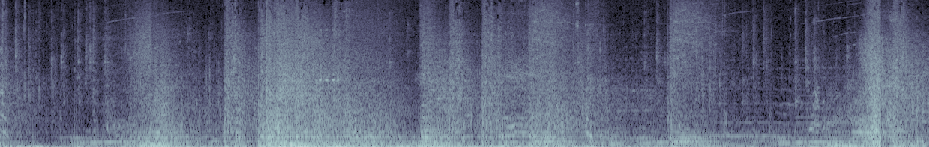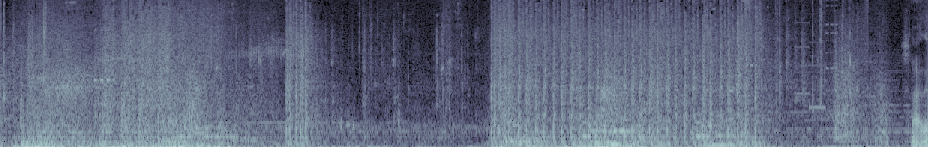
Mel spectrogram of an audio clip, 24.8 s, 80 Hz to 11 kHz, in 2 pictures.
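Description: Gunfire in Borderlands 2 as Maya the Siren shoots at crystalisks, bursts of rapid automatic shots mixed with shattering crystal crashes and mechanical clatter, loud and close, recurring in waves over the whole stretch.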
